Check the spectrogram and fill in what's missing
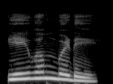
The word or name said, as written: ಏವಂಬಡೆ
